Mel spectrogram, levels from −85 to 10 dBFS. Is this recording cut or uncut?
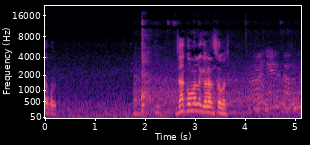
cut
